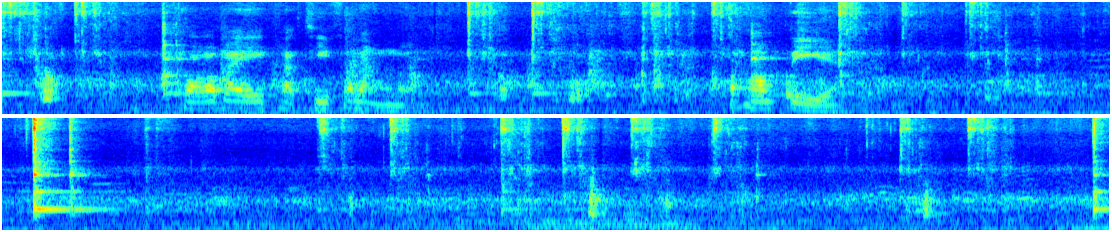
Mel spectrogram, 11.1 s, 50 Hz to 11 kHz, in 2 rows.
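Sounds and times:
spoon knocking and scraping mortar: 0.0 - 6.1.

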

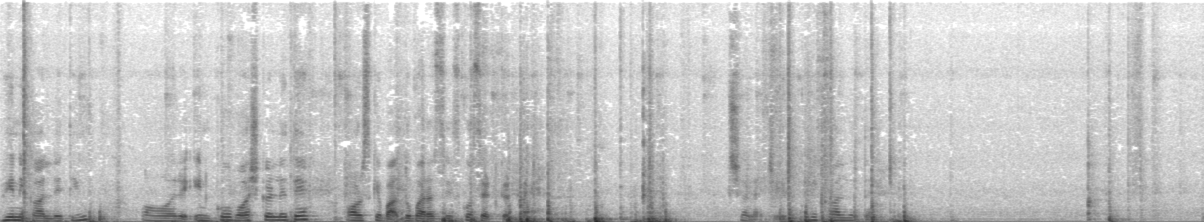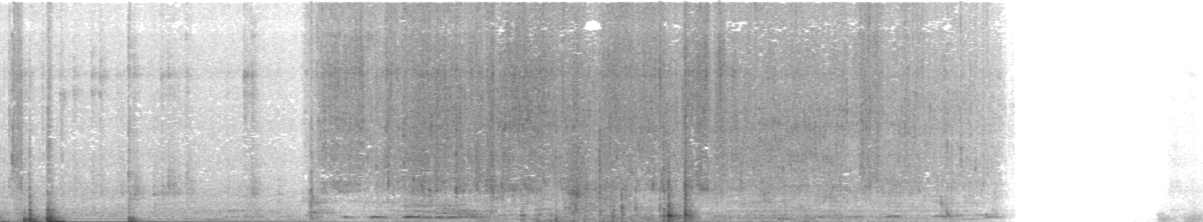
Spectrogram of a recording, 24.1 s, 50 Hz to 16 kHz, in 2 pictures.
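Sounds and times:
plastic baskets knocking: 3.9 - 6.9, 7.7 - 9.2
tap water running on plastic: 15.1 - 22.1.

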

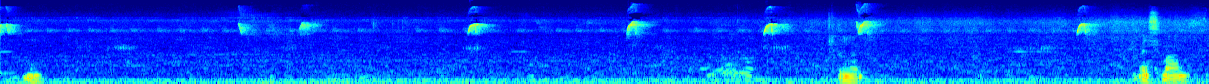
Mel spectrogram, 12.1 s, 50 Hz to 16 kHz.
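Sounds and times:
bird chirping: 0.0 - 8.9, 9.6 - 11.8
faint insect hum: 0.0 - 12.0.

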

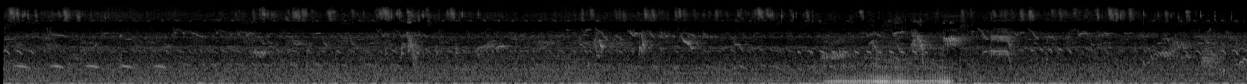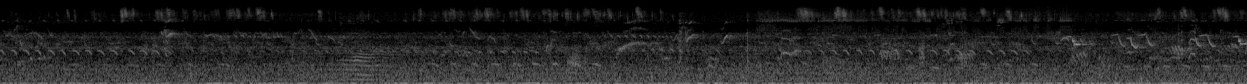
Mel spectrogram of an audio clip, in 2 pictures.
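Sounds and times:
birds chirping and calling: 8.0 - 10.4
tiger growling: 8.0 - 10.4.

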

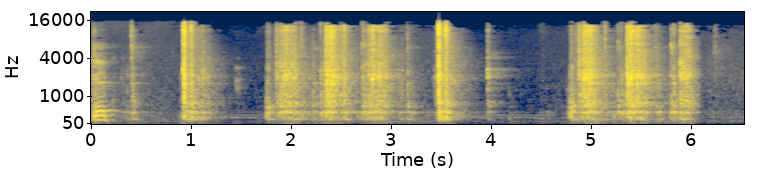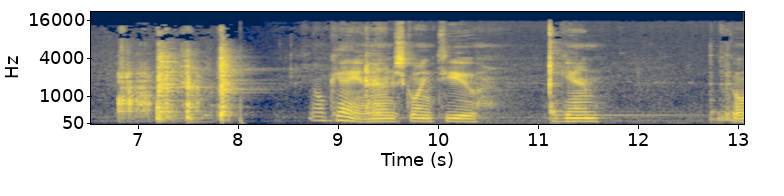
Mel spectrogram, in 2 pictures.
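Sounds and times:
metal ringing: 11.1 - 13.0.

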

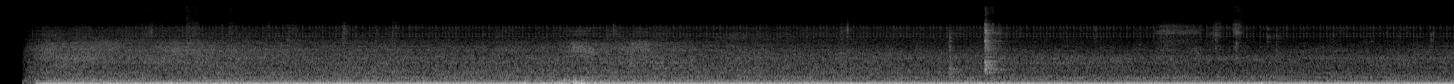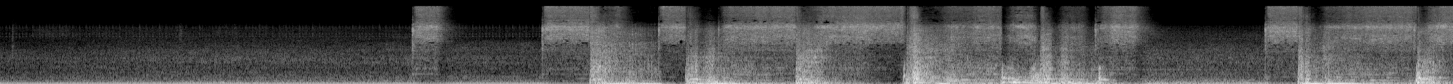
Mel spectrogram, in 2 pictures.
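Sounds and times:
pulsejet engine ragged blasts: 0.4 - 8.2, 19.9 - 29.0
short air hiss: 18.6 - 19.1, 20.0 - 26.1, 27.2 - 29.0.

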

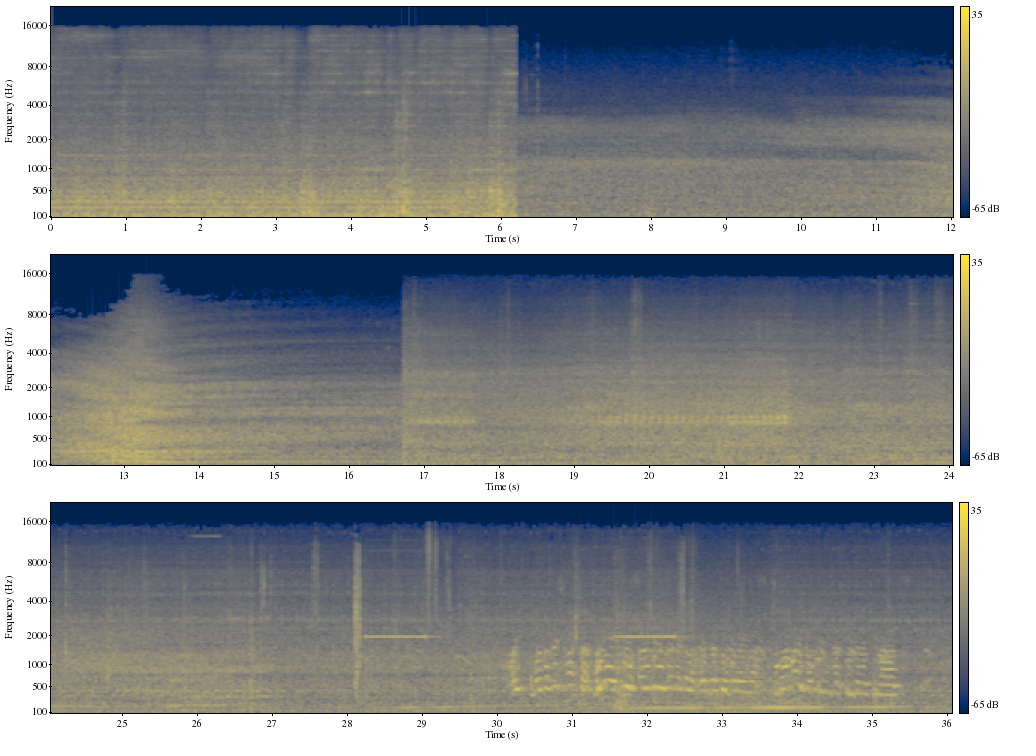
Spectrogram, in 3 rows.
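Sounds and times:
vehicle passing: 10.2 - 28.0
large vehicle engine running: 16.7 - 36.0
short beep: 28.2 - 29.3, 31.5 - 32.6.

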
